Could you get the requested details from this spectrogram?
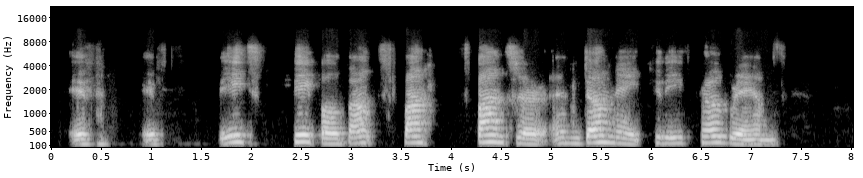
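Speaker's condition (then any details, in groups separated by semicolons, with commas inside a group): Cerebral palsy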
